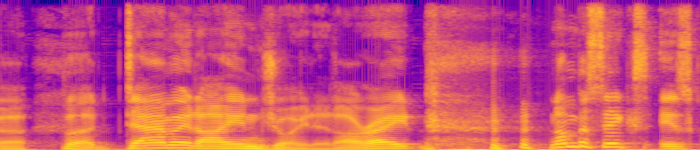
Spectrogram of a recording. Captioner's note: laughing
